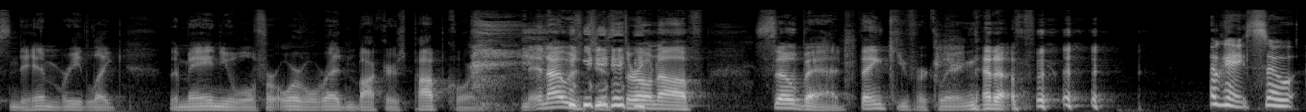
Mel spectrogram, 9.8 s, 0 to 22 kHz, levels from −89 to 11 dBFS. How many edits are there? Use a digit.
2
